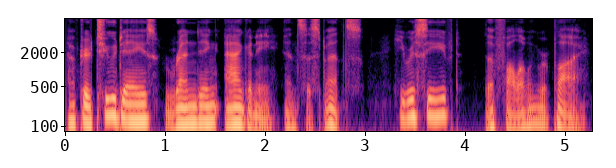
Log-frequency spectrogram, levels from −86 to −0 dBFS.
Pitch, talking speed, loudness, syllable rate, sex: 110 Hz, 135 wpm, -19 LUFS, 4.9 syllables/s, male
